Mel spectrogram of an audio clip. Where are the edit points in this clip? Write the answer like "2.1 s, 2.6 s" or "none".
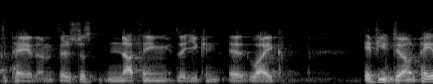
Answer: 1.8 s, 2.2 s

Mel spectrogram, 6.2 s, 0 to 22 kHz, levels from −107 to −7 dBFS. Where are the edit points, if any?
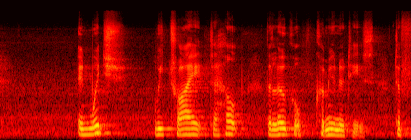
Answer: none

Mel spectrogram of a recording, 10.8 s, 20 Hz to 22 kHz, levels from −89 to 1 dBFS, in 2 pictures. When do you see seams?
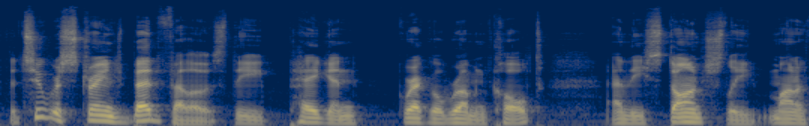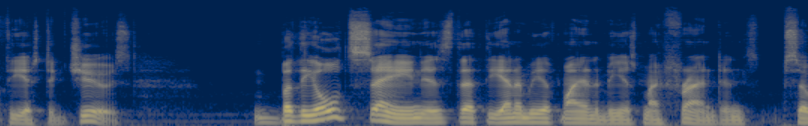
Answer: none

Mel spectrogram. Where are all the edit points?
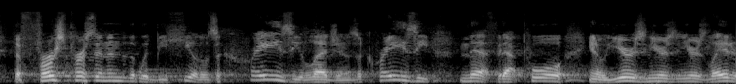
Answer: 1.4 s, 5.0 s

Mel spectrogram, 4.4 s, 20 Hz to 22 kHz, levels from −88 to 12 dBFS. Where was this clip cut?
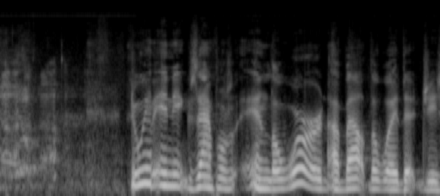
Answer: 1.5 s, 3.3 s

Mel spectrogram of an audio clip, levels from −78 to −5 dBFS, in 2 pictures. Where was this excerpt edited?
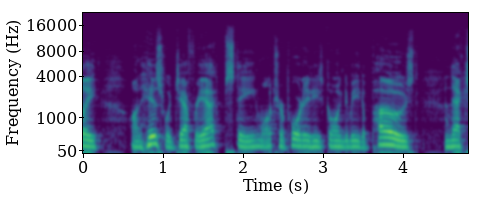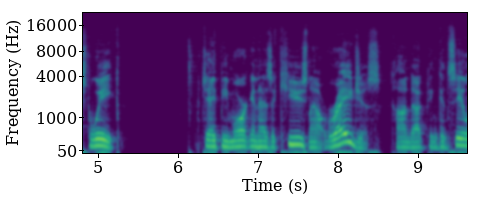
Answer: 1.0 s, 2.3 s, 4.5 s, 7.6 s

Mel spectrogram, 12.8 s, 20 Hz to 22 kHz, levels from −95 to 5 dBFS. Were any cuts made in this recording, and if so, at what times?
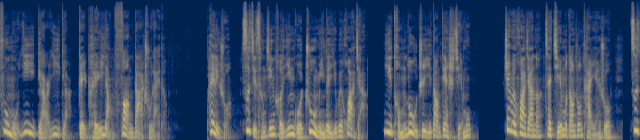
none

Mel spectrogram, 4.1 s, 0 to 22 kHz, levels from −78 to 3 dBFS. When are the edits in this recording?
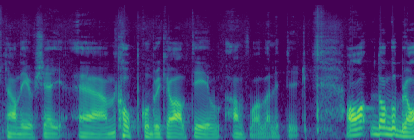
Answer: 1.1 s, 2.5 s

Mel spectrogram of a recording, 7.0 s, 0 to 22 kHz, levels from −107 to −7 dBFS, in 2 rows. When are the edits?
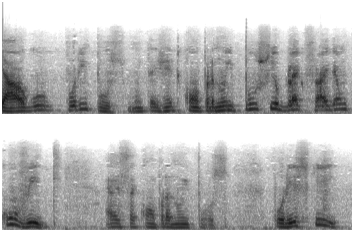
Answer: none

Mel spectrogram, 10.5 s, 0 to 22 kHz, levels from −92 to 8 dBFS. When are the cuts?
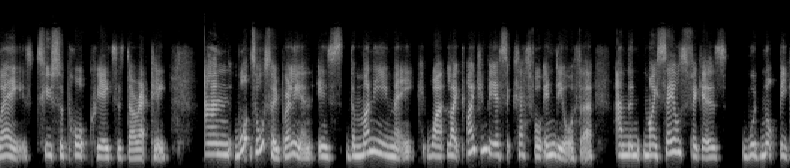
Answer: none

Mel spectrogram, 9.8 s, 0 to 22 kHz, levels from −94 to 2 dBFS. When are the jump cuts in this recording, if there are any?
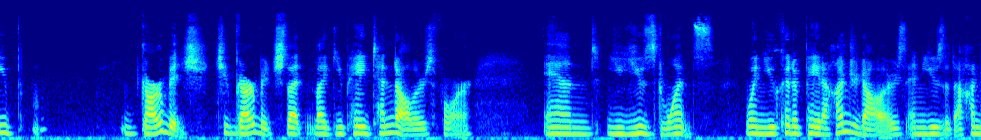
none

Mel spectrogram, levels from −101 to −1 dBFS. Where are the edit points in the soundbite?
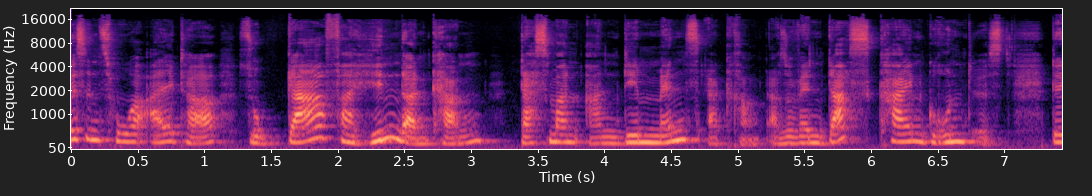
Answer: none

